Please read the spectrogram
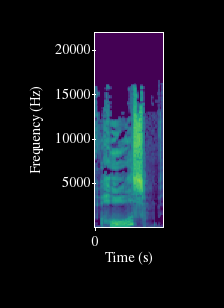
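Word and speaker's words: Hoare's: which is Hawes. Obviously, saying saying it on a podcast, I should point out it's spelled H-O-A-R-E apostrophe S.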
